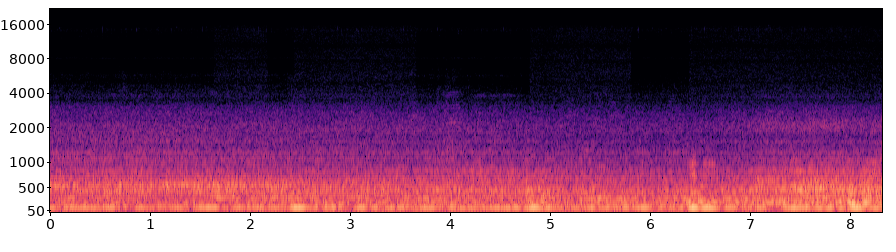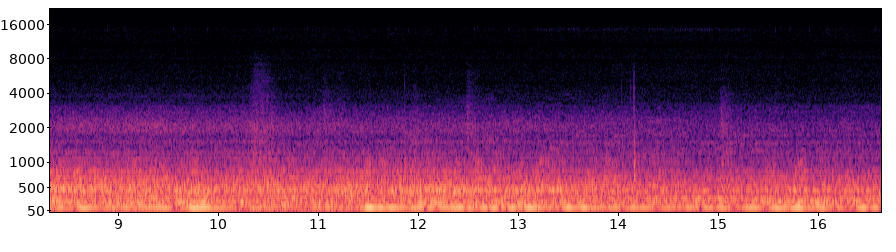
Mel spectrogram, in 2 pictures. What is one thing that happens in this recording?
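A train rumbles and hums steadily as it runs.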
